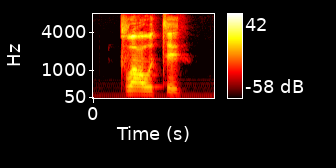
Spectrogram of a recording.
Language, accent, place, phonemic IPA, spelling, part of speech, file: French, France, Lyon, /pwa.ʁo.te/, poireauter, verb, LL-Q150 (fra)-poireauter.wav
- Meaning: to hang around, to hang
